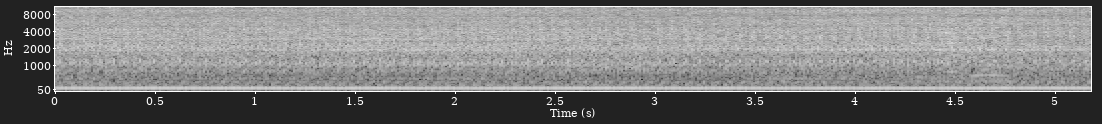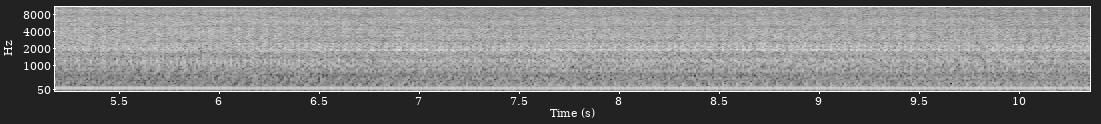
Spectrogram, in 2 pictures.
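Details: First start of a 7.3 IDI diesel after a complete top-end rebuild, after 11 years of sitting. Started on ether with fuel from a jerry can. Strong steady idle, even low drone and regular clatter, no misses or knocks: running strong.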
